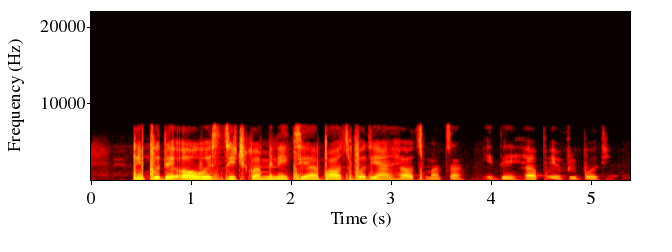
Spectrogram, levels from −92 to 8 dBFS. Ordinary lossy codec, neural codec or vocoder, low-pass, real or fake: none; vocoder, 22.05 kHz, 80 mel bands, WaveNeXt; 7.2 kHz; fake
